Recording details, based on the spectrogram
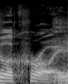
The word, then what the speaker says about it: LaCroix: I was never sure if it was LaCroix or LaCroix. Like LaCroix? – It's LaCroix. – LaCroix.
